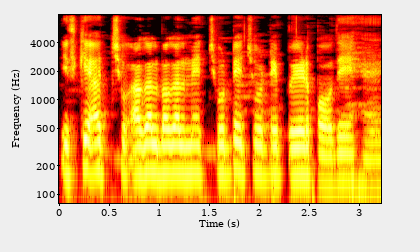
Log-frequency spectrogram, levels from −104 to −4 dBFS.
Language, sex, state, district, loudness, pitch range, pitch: Hindi, male, Bihar, West Champaran, -17 LUFS, 150-165 Hz, 165 Hz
